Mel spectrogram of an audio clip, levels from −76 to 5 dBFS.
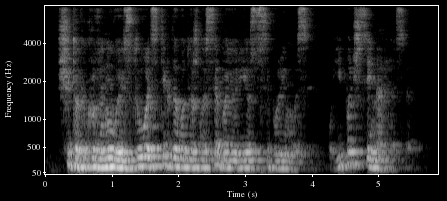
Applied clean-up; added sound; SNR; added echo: none; none; none; reverberation time 0.6 s.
